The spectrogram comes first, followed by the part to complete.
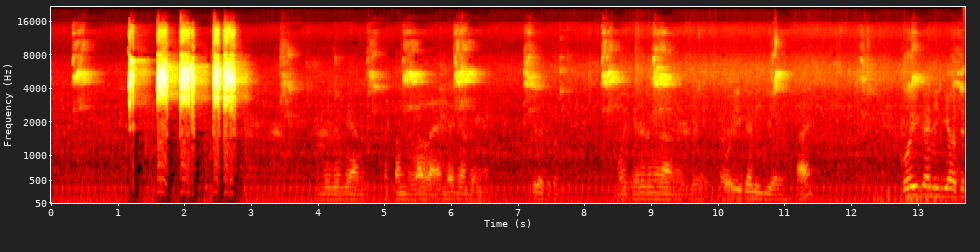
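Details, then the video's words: Black francolin, known in Sindhi as Kala Tetar or Chiringa, giving a loud burst of three or four harsh, rasping notes early on, followed by thin high chirps of small birds while a man speaks intermittently. "Chiringa Sindhi Kala Tetar, Black Francolin Beauty Vioce"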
